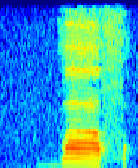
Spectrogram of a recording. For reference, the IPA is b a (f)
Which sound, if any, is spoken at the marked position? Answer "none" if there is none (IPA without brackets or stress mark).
f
